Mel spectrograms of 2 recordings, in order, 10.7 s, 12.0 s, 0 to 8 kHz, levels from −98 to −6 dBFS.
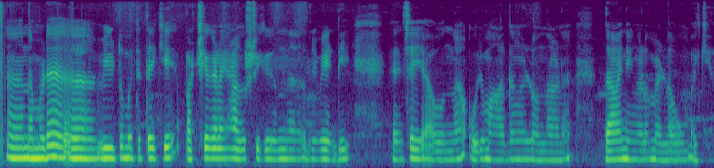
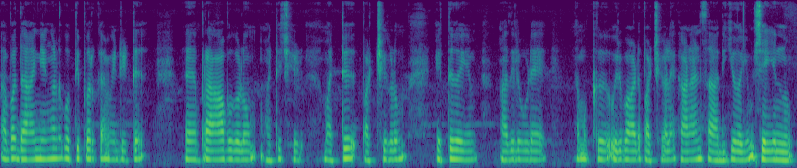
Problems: low volume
